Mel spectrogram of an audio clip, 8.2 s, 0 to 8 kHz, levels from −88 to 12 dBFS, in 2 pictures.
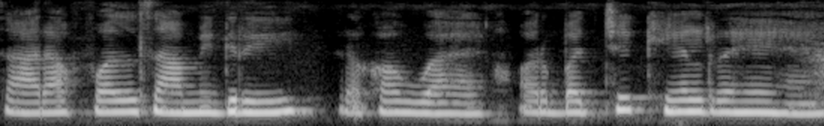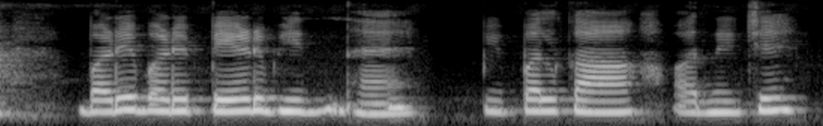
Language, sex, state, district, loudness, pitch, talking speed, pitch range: Hindi, female, Jharkhand, Palamu, -15 LUFS, 235 Hz, 145 wpm, 225-250 Hz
